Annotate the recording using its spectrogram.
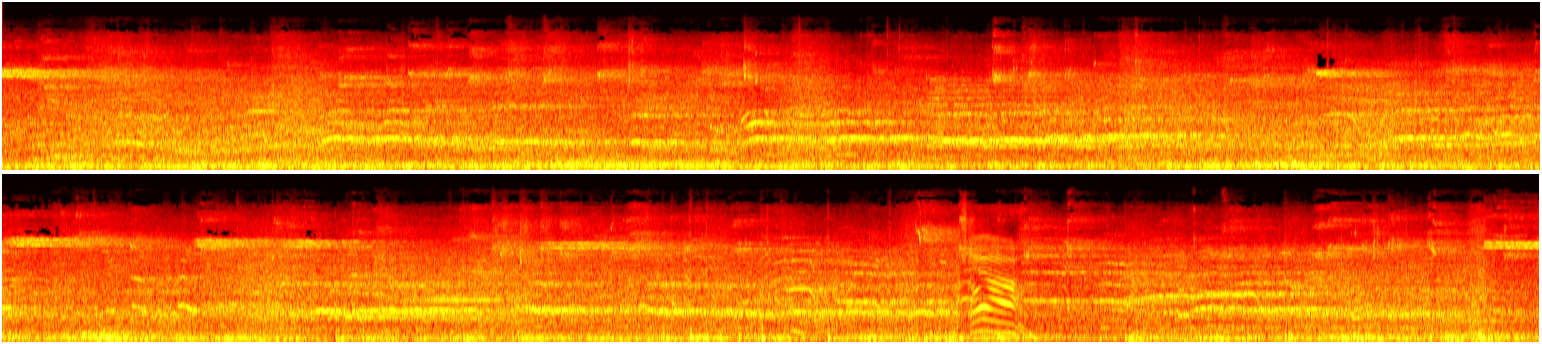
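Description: Basketball game sounds echoing in a large gym: a ball dribbling on the hardwood court, sneakers squeaking in short high chirps, and players and spectators calling out indistinctly.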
